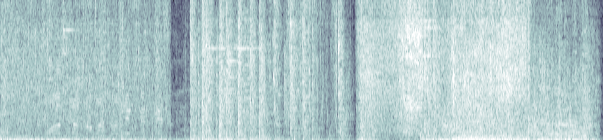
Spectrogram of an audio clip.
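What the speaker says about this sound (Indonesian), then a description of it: "Setelah itu, sebuah RPG kembali ditembakkan." An RPG rocket launcher fires in a film battle scene: several sharp, booming blasts and crackling bursts arrive in quick succession, followed by a rushing, roaring swell, all loud and dense.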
